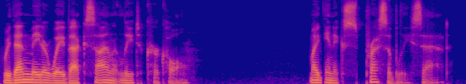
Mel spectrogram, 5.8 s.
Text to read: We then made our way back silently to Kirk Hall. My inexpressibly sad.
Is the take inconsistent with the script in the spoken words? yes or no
no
